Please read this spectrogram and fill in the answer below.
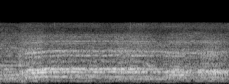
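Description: Gospel choir singing a cappella, several voices in harmony holding long notes, with a new phrase starting just after the beginning.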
